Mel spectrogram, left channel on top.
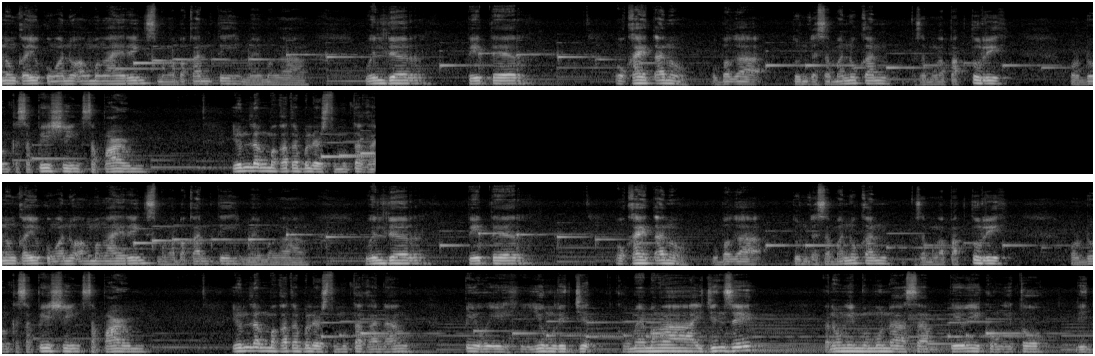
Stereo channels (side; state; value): left; drops out; at 14.7 s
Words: kayo kung ano ang mga hirings, mga bakante, may mga welder, fitter, o kahit ano. Ubaga, doon ka sa manukan, sa mga factory, or doon ka sa fishing, sa farm. Yun lang mga katravelers, pumunta ka ng PUE, yung legit. Kung may mga agency, tanungin mo muna sa PUE kung ito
